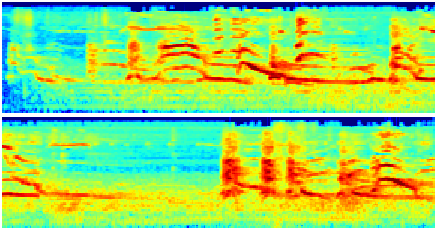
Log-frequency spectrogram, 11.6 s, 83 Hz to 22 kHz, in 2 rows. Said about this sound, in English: Now, the howling you're hearing right now is actually the thank you howl that we get after we feed the dogs, but you get the point. It can be quite noisy when the first dogs are just 10 feet away from your wall where the bed is.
